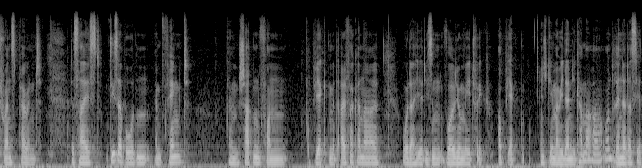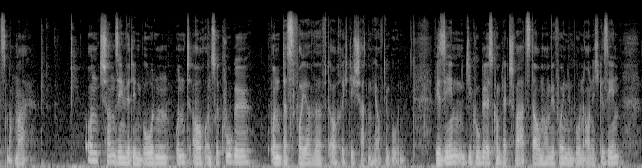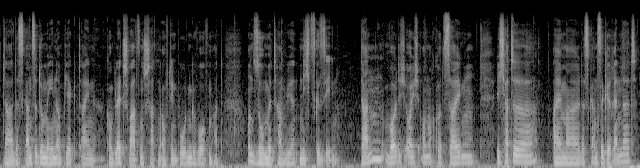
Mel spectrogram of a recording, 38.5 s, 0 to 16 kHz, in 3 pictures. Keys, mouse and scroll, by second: 3.3-6.4 middle drag, 7.2-8.6 scroll up 1, 10.4 KP_0, 13.6 F12, 14.2 click, 16.5-16.9 scroll up 1, 16.9 middle click, 17.3 scroll up 1, 18.4 middle click, 20.6 scroll down 1, 21.2 middle click, 21.6-23.2 scroll up 1, 23.2 scroll down 1, 30.5 middle click, 33.2 Escape, 34.5 KP_1, 36.5 shift+middle click.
